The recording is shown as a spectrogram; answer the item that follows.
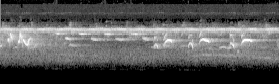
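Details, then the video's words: Birds chirping on a spring evening: scattered short bright chirps and slurred notes, bunched near the start and again toward the end, over a steady high insect drone. "Relaxing evening spring birds chirping sound effect"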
